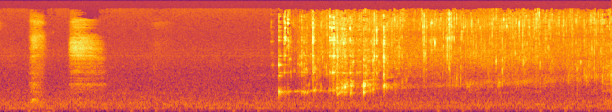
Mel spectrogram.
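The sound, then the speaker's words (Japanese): Two short hissy bursts, then carbonated soda is poured into a cup, a steady pour with bright crackling fizz that keeps sparkling after the stream settles. No one speaks. “喉がシュワシュワする感じもだけど、コップに入れた時の音が気持ちいい。”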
